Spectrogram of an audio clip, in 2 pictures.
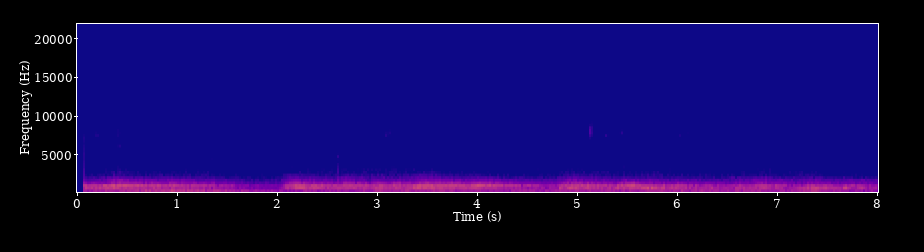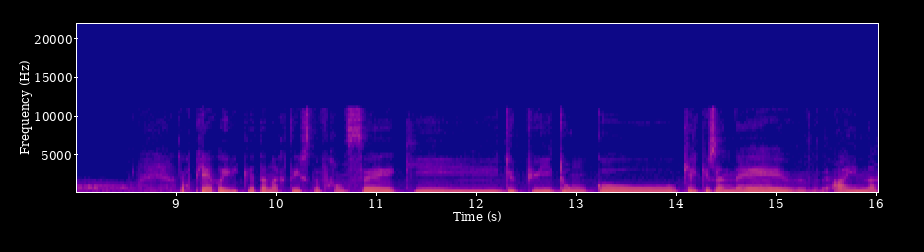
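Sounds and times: low rumble: 0.0 - 8.5.

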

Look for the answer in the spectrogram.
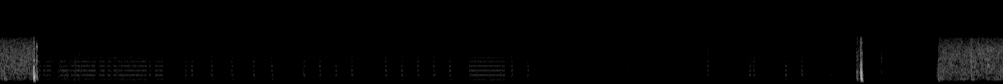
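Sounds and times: faint steady hum: 0.0 - 10.0
faint rapid ticks: 0.3 - 5.5.

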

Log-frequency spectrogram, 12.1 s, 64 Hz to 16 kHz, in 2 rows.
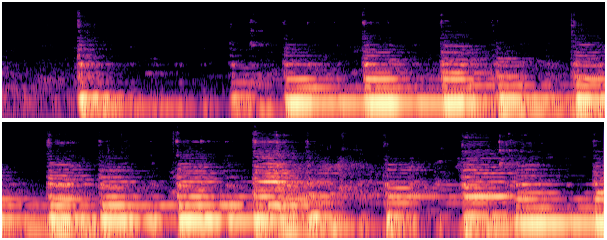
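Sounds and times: acoustic guitar strumming chords: 0.8 - 12.0.

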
